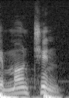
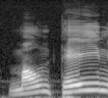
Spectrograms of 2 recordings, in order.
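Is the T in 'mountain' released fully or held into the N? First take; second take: fully; held. First: The T is fully released before the N. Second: The T goes straight into the N sound. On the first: The speaker calls it wrong. "you don't say mountain" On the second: The speaker calls it right. "You have to immediately jump from T to N"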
